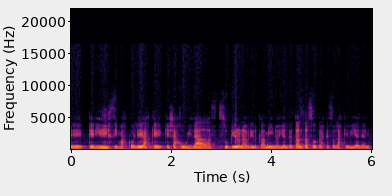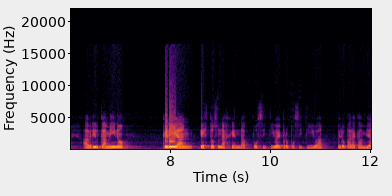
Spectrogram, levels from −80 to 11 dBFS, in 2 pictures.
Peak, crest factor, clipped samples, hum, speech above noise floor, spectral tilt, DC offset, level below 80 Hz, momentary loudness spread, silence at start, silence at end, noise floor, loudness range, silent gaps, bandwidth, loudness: 0 dBFS; 16 dB; under 0.1%; none; 35 dB; -6.5 dB/octave; under 0.1%; -46 dBFS; 14 LU; 0 s; 0 s; -51 dBFS; 8 LU; none; 7.8 kHz; -16 LUFS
